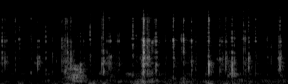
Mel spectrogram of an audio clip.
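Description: Soft, steady typing on an Ergodox EZ mechanical keyboard with linear Cherry MX Black switches, a stream of muted, rounded key clacks in an irregular rhythm, no voices.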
